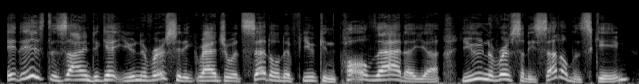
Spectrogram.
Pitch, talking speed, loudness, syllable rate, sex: 190 Hz, 160 wpm, -18 LUFS, 5.3 syllables/s, male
